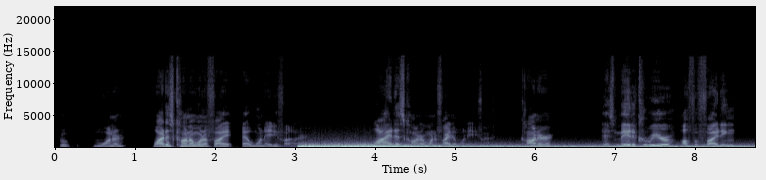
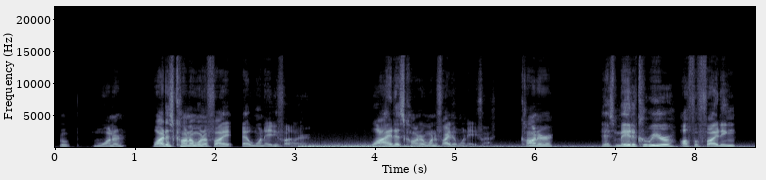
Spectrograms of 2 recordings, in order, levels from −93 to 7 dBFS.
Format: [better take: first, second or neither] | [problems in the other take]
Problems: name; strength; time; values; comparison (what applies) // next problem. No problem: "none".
second | wind noise on the microphone; heavy; from 3 s on; 1 dB above the speech; occasional gusts in the second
